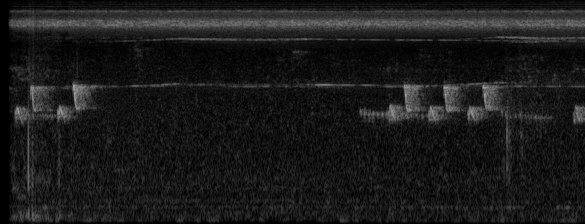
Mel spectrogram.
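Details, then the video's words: Songbird singing: short whistled notes stepping between two pitches in quick pairs and triples, with a pause mid-phrase. A steady high insect drone and a faint low hum run throughout. "suara burung yg berkicau"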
